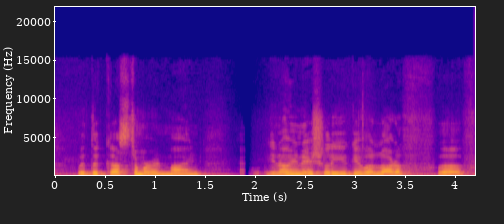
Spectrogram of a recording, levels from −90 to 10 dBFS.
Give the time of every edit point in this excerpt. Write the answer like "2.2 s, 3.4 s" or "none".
1.7 s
